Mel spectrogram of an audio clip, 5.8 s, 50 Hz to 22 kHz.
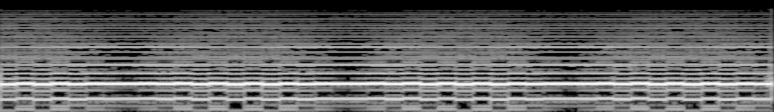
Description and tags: quantum radio snap069
Experimental QM synthesis resulting sound.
